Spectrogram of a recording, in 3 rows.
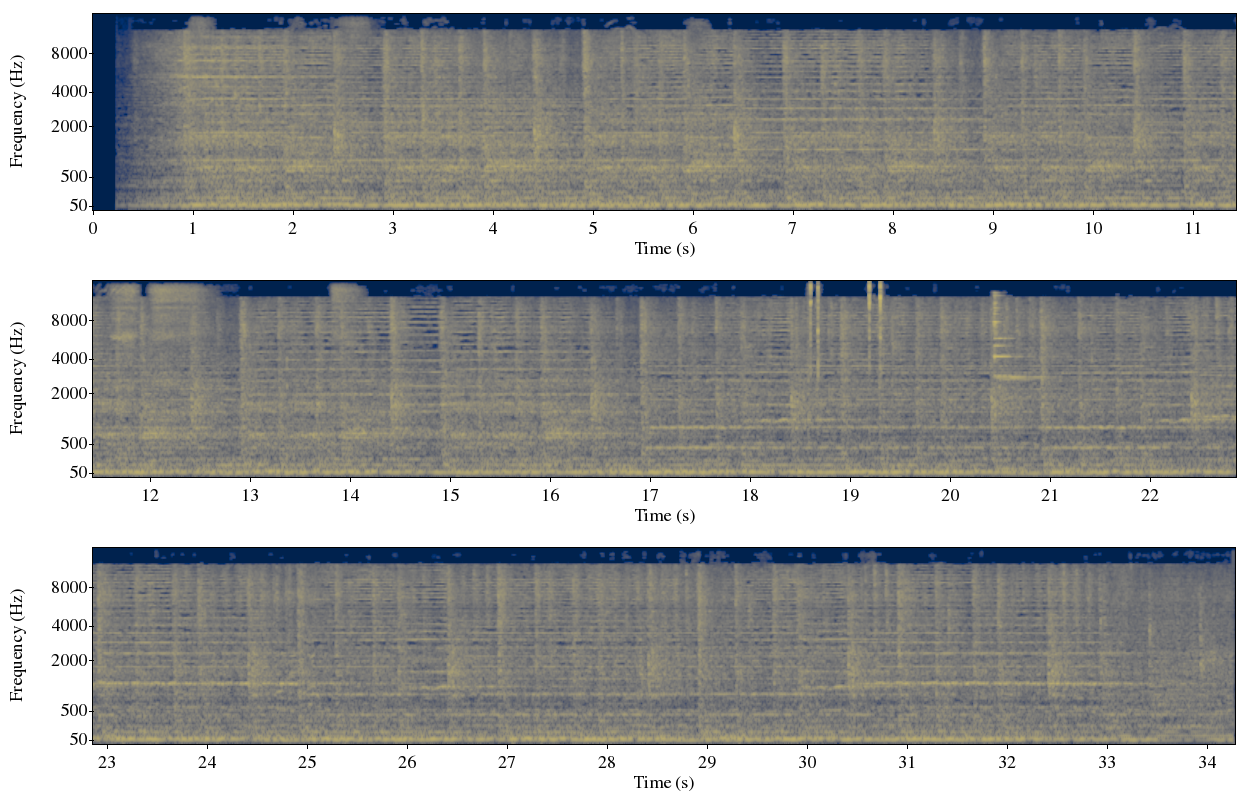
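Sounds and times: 
climax scene movie background music ringtone: 0.3s - 34.2s.

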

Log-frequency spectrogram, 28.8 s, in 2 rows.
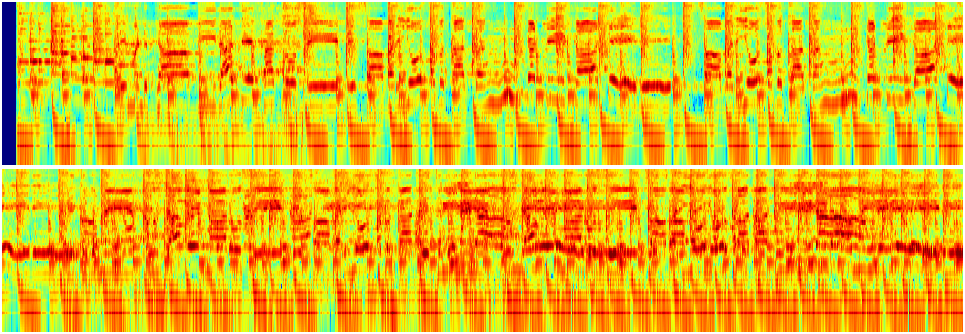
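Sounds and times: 
bhajan devotional song: 0.3s - 28.8s.

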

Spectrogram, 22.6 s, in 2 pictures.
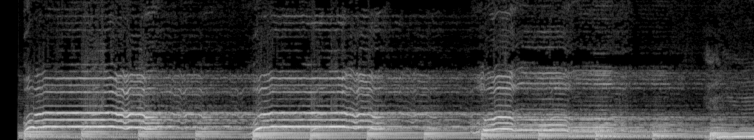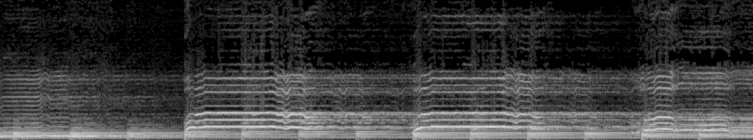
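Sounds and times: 
sad heart touching background music: 0.3s - 22.6s.

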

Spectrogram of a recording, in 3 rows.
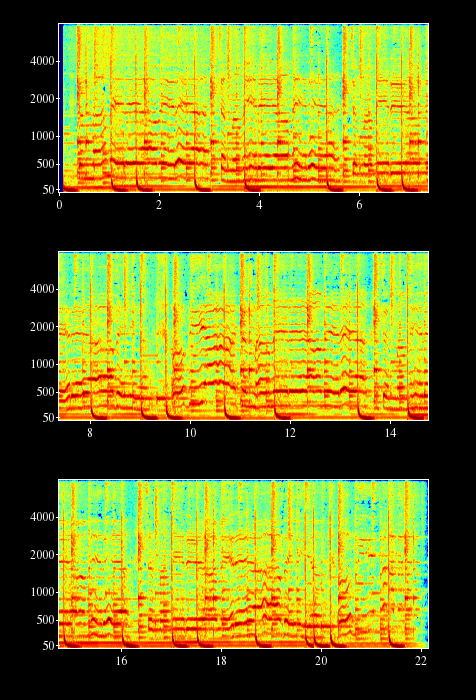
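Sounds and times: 
lofi Hindi ringtone mix: 0.1s - 22.1s.

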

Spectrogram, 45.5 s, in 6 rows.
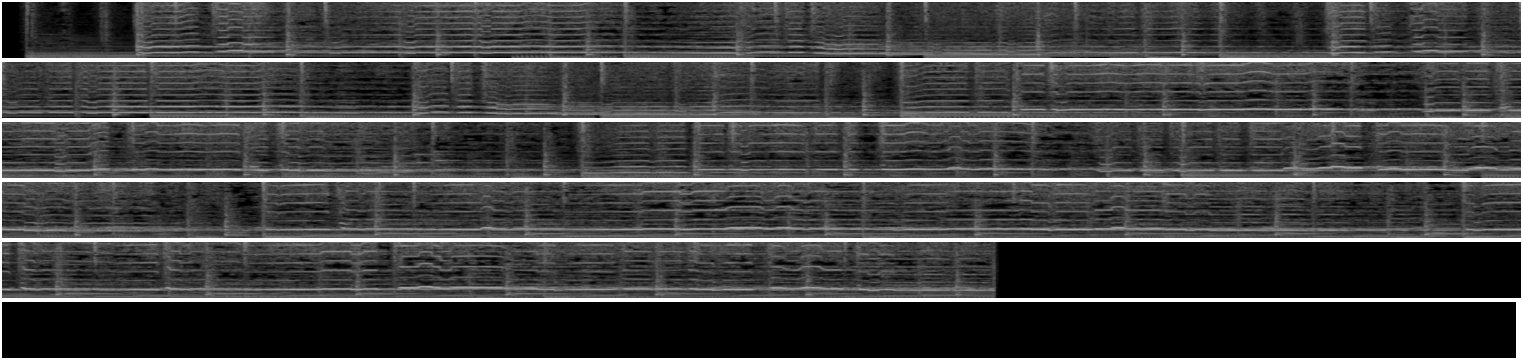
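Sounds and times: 
heart touching instrumental flute ringtone: 0.7s - 35.4s.

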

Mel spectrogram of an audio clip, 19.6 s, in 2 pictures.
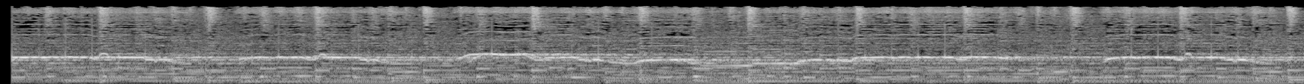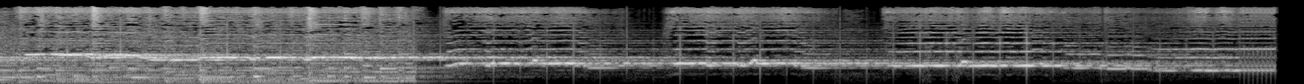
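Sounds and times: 
Tamil love background music ringtone: 0.1s - 19.4s.

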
